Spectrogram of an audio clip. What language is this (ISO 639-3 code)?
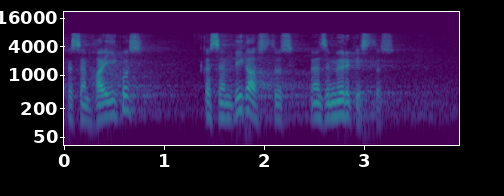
est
